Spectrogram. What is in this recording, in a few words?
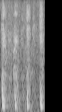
Chimp pos laughter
